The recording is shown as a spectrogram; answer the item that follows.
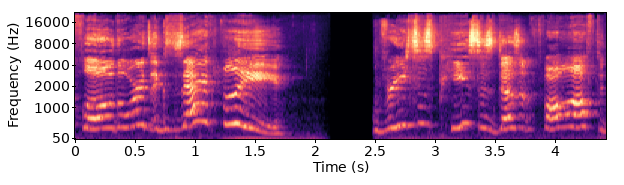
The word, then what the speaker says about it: Reese's: with pcs and and it's reese's because it's the the company is named after reese it's about the flow of the words exactly reese's pieces doesn't fall off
